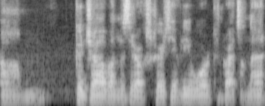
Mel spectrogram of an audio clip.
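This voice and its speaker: A man talks at a fairly low pitch. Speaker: robotics team member vlogger. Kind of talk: casual vlog.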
